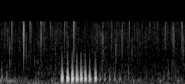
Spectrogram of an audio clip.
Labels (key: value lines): label: biophony, pulse
recorder: SoundTrap 300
